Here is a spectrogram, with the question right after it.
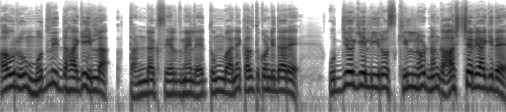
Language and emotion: Kannada, surprised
